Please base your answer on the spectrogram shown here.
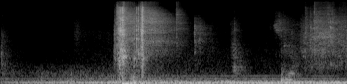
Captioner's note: gun cocks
